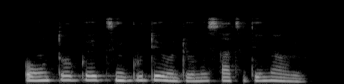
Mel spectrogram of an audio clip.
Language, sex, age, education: Yoruba, female, 15-29, tertiary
